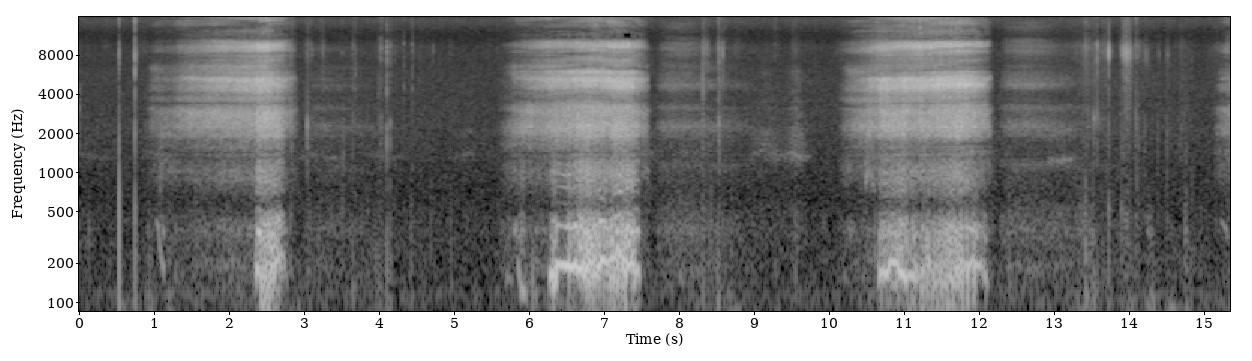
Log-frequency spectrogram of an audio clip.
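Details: Husband's very loud snoring: loud, rattling snores on each breath in, about 13 a minute, with quiet pauses between.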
